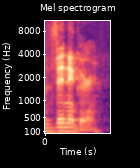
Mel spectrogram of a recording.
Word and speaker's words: vinegar: Не путайте с W. W. Нет. Win. Что такое win? Не знаю, что это такое. И хоть это слово, по идее, как бы похоже на слово vine, произносится оно не так. Поэтому запомните, это просто vinegar.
